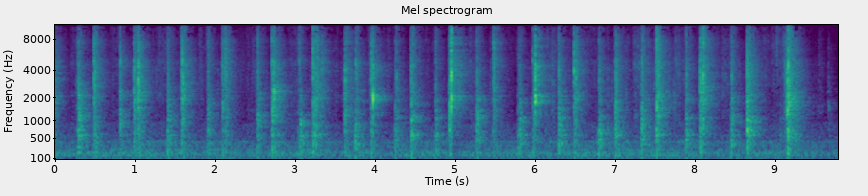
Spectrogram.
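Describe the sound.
Tarot cards are shuffled and drawn in a quiet, rhythmic series of many crisp, papery riffles and taps that recur steadily throughout.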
